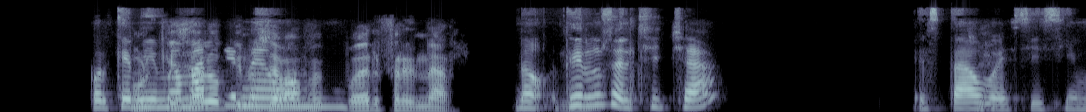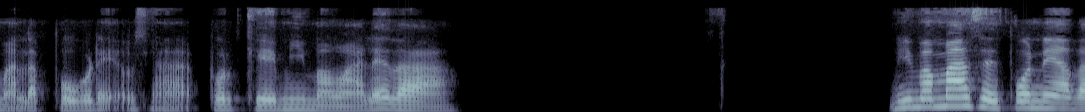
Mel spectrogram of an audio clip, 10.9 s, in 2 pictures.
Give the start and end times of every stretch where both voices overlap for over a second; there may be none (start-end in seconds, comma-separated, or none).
0.6-1.8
